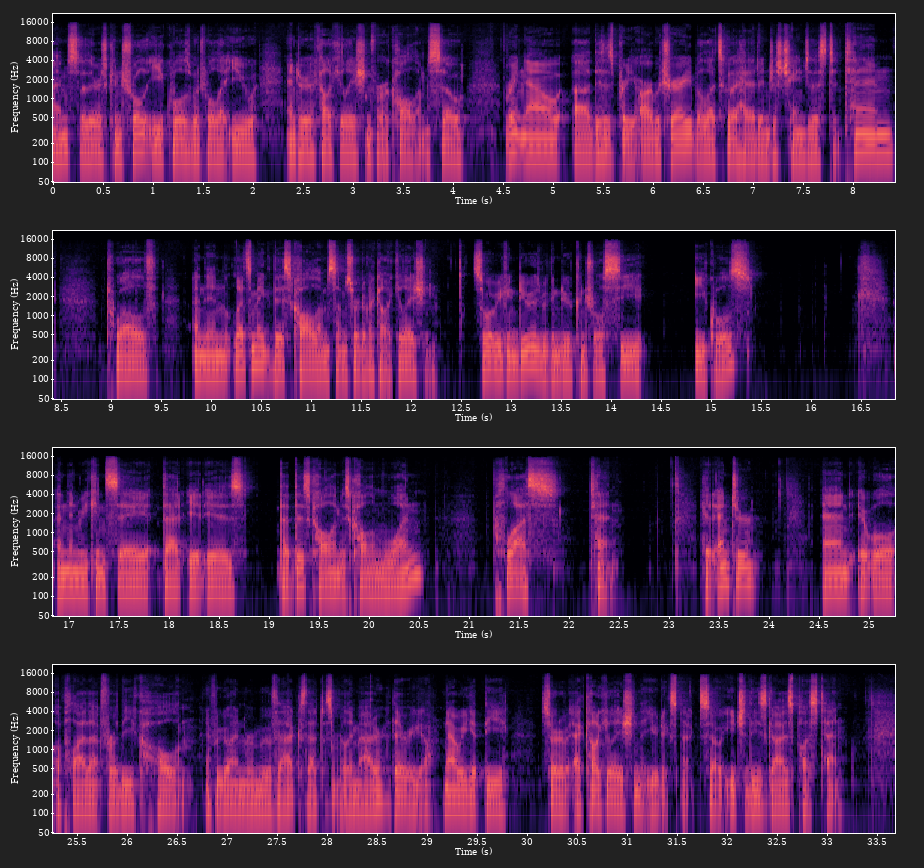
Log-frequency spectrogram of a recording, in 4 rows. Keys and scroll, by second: 0.0 ctrl+p, 0.2 ctrl+p, 0.3 ctrl+p, 1.0 ctrl+n, 1.3 ctrl+p, 1.5 ctrl+n, 1.7 ctrl+p, 1.7 ctrl+n, 2.3 ctrl+n, 2.8 ctrl+n, 3.0 ctrl+n, 3.2 ctrl+n, 3.2 ctrl+n, 3.6 ctrl+f, 4.5 ctrl+alt+space, 4.8 ctrl+w, 5.4 ctrl+/, 5.9 ctrl+a, 6.0 ctrl+n, 6.3 ctrl+f, 6.5 ctrl+f, 6.9 ctrl+alt+k, 7.5-9.4 typing, 9.4 ctrl+p, 9.5 ctrl+f, 10.0 ctrl+f, 10.4 ctrl+b, 10.8 ctrl+alt+space, 11.0 ctrl+w, 11.3 ctrl+f, 12.2 ctrl+n, 12.4 ctrl+p, 19.3 $, 20.0 1, 21.8-22.7 typing, 24.1 ctrl+n, 24.4 ctrl+n, 24.6 ctrl+n, 24.8 ctrl+p, 24.9 ctrl+p, 25.5 ctrl+n, 25.7 ctrl+n, 25.9 ctrl+n, 26.4 ctrl+p, 26.7 ctrl+f, 26.7 ctrl+k, 27.7 ctrl+c, 28.4 ctrl+p, 28.6 ctrl+p, 28.9 ctrl+p, 29.2 ctrl+a, 29.3 ctrl+f, 29.4 ctrl+n, 29.8 ctrl+f, 30.1 ctrl+f, 30.3 ctrl+f, 30.4 ctrl+n, 30.5 ctrl+p, 30.9 ctrl+n, 31.2 ctrl+n, 31.5 ctrl+p, 31.7 ctrl+p, 32.0 ctrl+f, 32.1 ctrl+p, 32.2 ctrl+f, 32.3 ctrl+n, 32.5 ctrl+n, 32.7 ctrl+n, 32.9 ctrl+p, 33.1 ctrl+n.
